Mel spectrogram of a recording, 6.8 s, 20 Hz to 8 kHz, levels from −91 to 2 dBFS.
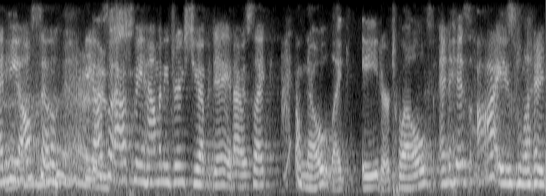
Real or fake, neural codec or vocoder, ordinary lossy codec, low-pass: real; none; Opus, 16 kbps; 7.2 kHz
